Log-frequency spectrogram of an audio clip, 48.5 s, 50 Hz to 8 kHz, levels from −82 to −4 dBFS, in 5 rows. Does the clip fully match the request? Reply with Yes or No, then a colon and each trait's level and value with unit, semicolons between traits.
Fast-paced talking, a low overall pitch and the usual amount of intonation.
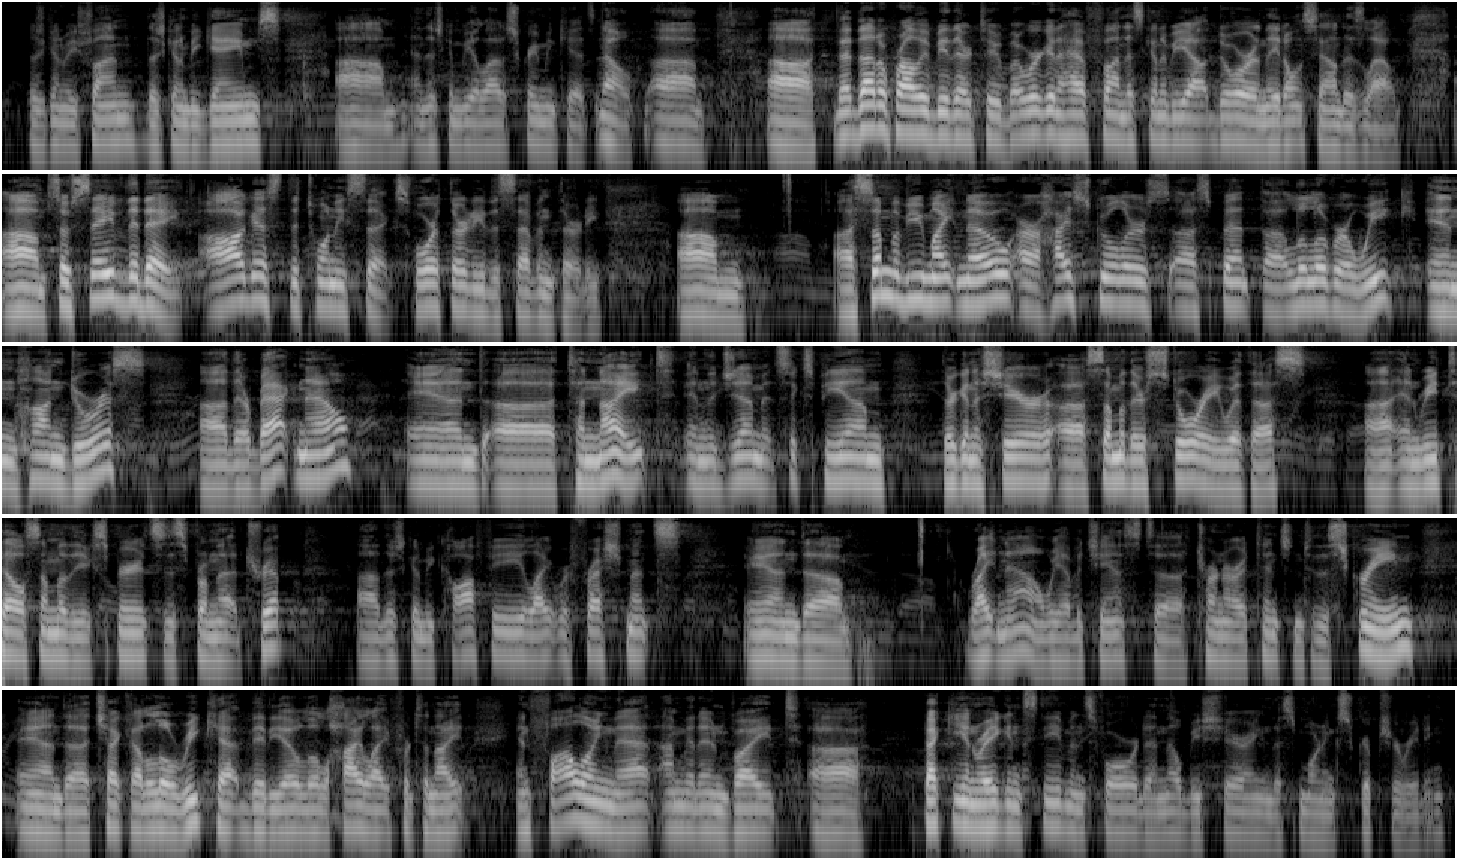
Yes: fast, 210 wpm; low, 125 Hz; average, 3.8 semitones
